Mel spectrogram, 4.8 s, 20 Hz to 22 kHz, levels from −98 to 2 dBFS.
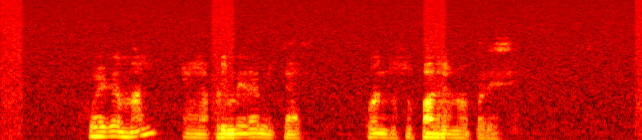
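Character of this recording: phasing stages 6, 0.56 Hz, lowest notch 420–1400 Hz; a quantiser's noise floor 8-bit, dither triangular; chopped level 0.63 Hz, depth 65%, duty 10%; a shimmering, thickened sound

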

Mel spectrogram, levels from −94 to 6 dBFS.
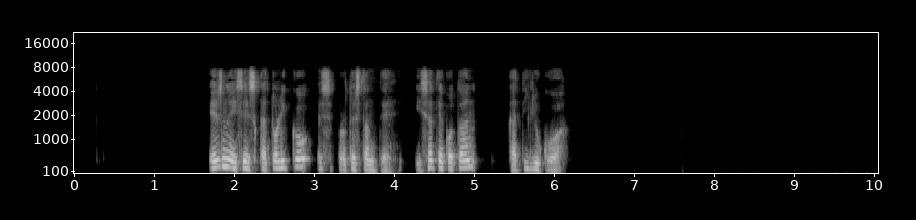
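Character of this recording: noise floor -91 dBFS; spectral tilt -5.5 dB/oct

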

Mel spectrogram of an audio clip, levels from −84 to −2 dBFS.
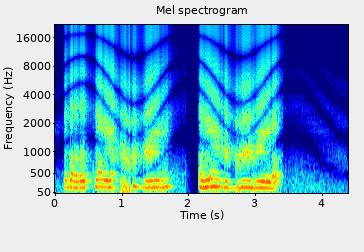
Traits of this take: aliases and images of a low sample rate 1300 Hz, jitter 20%; phasing stages 8, 0.63 Hz, lowest notch 430–1600 Hz

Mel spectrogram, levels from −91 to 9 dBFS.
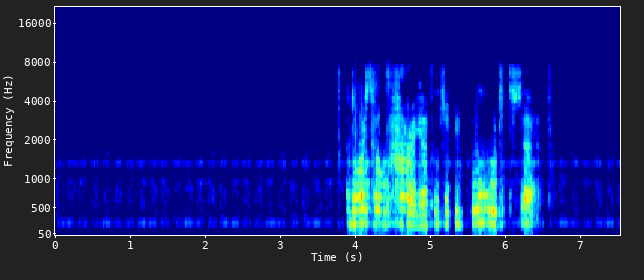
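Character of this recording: chopped level 6.4 Hz, depth 65%, duty 60%; a shimmering, thickened sound

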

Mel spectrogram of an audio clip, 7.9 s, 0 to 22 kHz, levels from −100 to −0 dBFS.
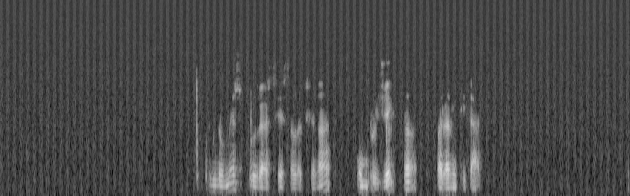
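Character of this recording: a quantiser's noise floor 8-bit, dither triangular; chopped level 12 Hz, depth 60%, duty 45%

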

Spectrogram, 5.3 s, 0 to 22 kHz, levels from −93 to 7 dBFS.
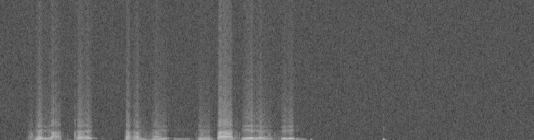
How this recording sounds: aliases and images of a low sample rate 1900 Hz, jitter 20%; random-step tremolo; a quantiser's noise floor 8-bit, dither triangular

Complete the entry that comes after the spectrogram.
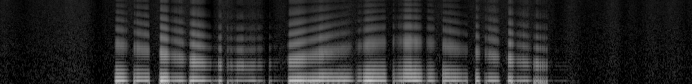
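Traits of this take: a buzz of ramps at a fixed pitch in blocks of 256 samples; phasing stages 12, 0.31 Hz, lowest notch 450–1500 Hz; a quantiser's noise floor 8-bit, dither triangular; noise-modulated level

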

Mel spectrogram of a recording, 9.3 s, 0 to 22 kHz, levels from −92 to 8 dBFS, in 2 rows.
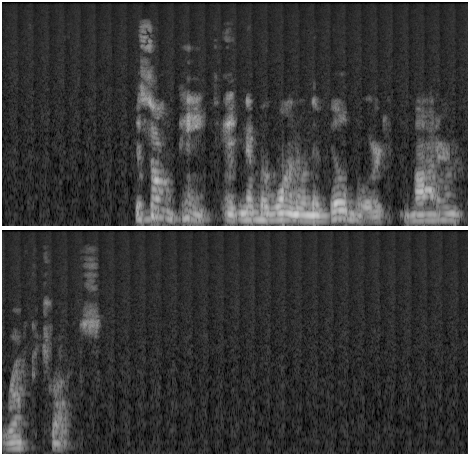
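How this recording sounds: phasing stages 12, 0.41 Hz, lowest notch 330–2100 Hz; a quantiser's noise floor 8-bit, dither triangular; tremolo saw up 6.4 Hz, depth 60%; a shimmering, thickened sound

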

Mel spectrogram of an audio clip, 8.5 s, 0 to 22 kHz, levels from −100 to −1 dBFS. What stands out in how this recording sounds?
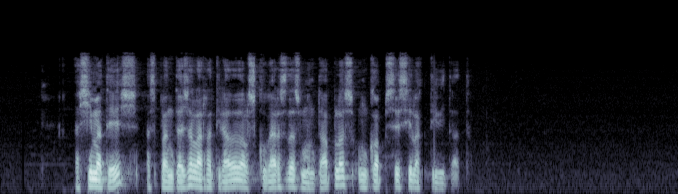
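noise floor -76 dBFS; spectral tilt -6.0 dB/oct

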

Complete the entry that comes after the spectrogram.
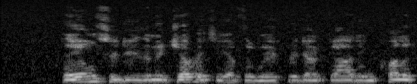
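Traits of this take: phasing stages 12, 0.6 Hz, lowest notch 660–2300 Hz; a quantiser's noise floor 8-bit, dither triangular; a shimmering, thickened sound

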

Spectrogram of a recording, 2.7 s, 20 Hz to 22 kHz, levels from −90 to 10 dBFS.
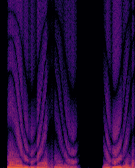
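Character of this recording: aliases and images of a low sample rate 1400 Hz, jitter 20%; phasing stages 8, 1.2 Hz, lowest notch 420–4800 Hz

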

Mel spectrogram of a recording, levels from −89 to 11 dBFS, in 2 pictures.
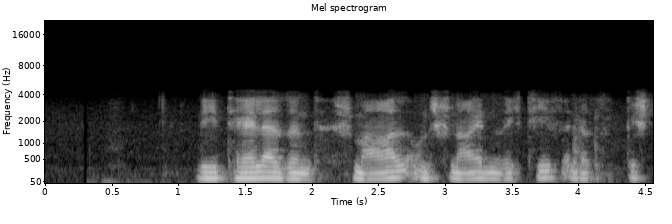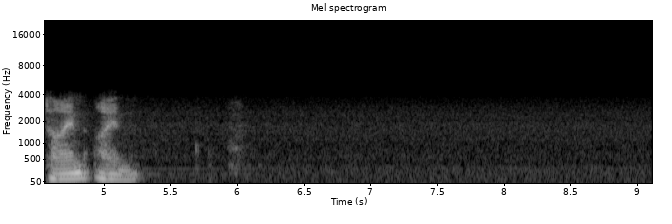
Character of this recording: µ-law

